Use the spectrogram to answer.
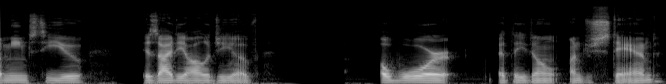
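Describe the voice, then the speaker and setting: Male game reviewer, drunk, very low and fry-heavy, profane, emphatic, stretches out words. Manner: emphatic, theatrical, drawn-out words and repeated phrases.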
